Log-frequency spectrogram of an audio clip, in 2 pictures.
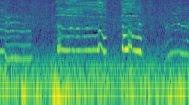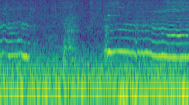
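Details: A Golden Retriever puppy that dislikes the car ride whines in high, wavering tones, sounding unhappy, over a steady low engine rumble.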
